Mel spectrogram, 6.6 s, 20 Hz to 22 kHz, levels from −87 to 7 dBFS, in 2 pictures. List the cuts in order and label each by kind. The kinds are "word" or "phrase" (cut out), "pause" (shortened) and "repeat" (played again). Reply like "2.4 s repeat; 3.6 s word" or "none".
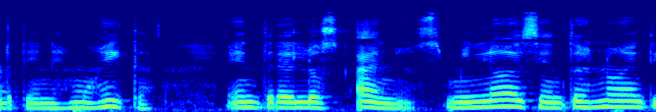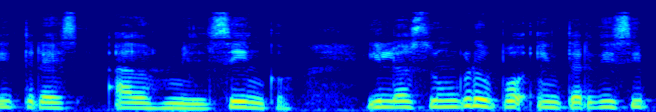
none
